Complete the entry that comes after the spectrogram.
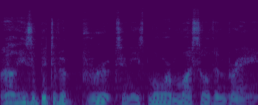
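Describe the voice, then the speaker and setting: Over clear background noise, a man does a raspy, put-on character voice at medium pitch and moderate pace, with ordinary pitch variation. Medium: actual play. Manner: formal, measured, politically smooth.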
